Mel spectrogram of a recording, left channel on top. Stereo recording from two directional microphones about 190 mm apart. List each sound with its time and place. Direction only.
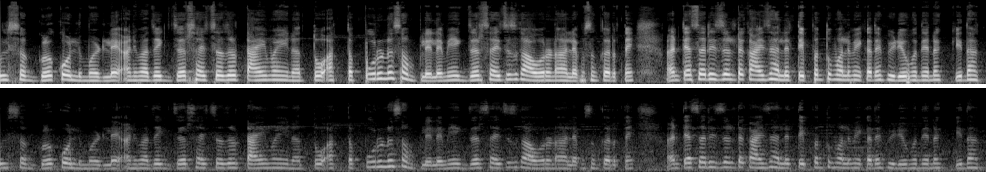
0.0 s speech: 50° left (ahead or behind)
